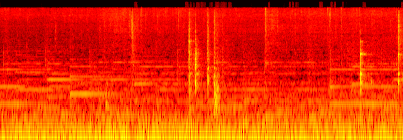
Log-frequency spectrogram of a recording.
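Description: Pre-seasoned ground taco pork drops into a pan of softened onions and fries with a soft, steady sizzle, punctuated by a few sharp scrapes and taps of stirring; no voices.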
